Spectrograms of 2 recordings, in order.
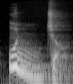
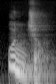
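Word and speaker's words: উহ্য: উচ্চারণটা হ থাকে না তখন তার উচ্চারণটা হবে ডাবল জ এর মত জুজ ঠিক আছে তাইলে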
